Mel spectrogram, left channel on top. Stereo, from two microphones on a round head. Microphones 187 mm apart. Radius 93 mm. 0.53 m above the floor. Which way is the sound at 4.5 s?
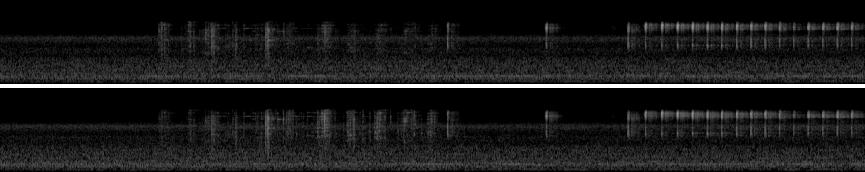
10° left (ahead or behind).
